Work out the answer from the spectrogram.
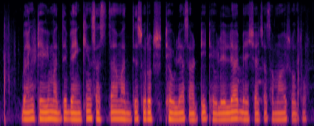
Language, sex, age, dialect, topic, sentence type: Marathi, male, 18-24, Varhadi, banking, statement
